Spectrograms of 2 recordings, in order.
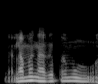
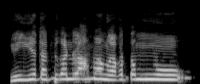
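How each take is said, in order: First: Said in the usual way. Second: Much higher, louder plaintive mum; hammed-up tearful mother; imitating his mother. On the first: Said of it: "begitu ya". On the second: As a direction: mimic a mother who can't let go.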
